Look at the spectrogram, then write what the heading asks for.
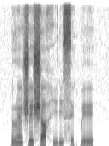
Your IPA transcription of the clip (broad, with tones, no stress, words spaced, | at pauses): lɛ̃˧ʃe˦ʃa˧ hi˨ɾi˨ se˨k͡pe˨˦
